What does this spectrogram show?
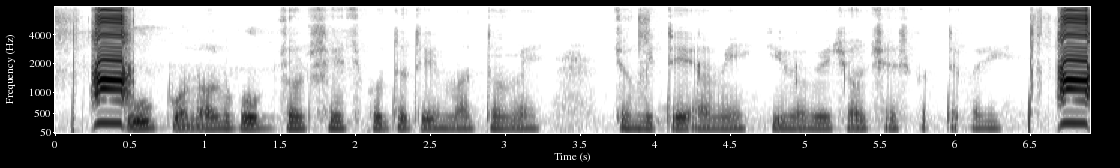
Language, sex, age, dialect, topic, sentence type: Bengali, male, 18-24, Rajbangshi, agriculture, question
